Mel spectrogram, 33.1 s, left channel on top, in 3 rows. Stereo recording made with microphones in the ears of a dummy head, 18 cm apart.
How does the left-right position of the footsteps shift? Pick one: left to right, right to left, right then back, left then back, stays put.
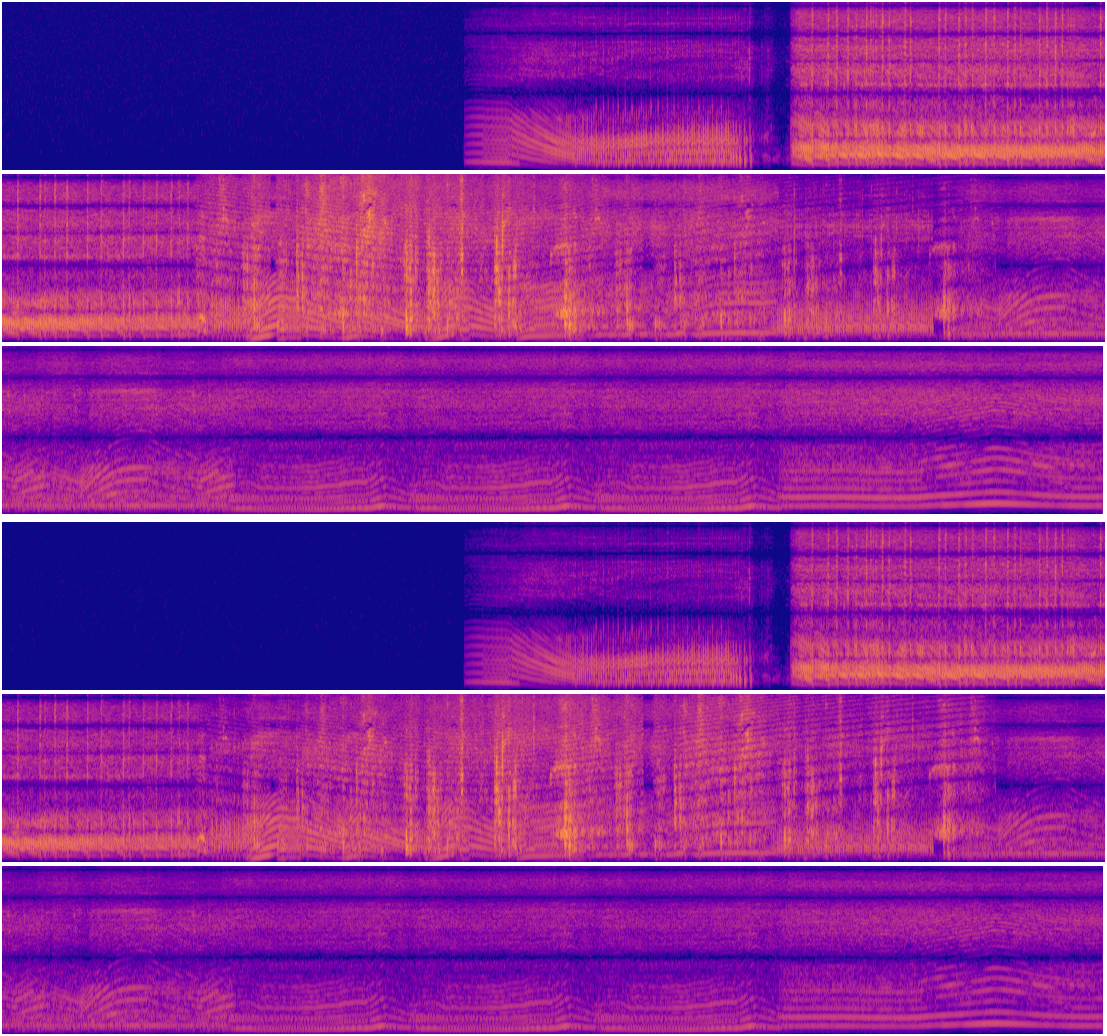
left to right.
